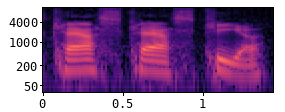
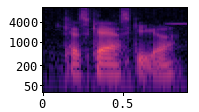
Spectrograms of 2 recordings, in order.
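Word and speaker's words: Kaskaskia: The the Yeah, the way that it's spelled is Cas Kia, but it's Cascasia.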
